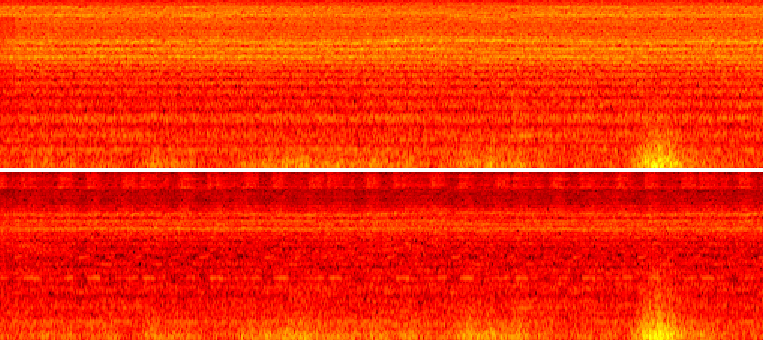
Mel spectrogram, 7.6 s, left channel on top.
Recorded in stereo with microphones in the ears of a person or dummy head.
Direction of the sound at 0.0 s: 60° left (ahead or behind).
